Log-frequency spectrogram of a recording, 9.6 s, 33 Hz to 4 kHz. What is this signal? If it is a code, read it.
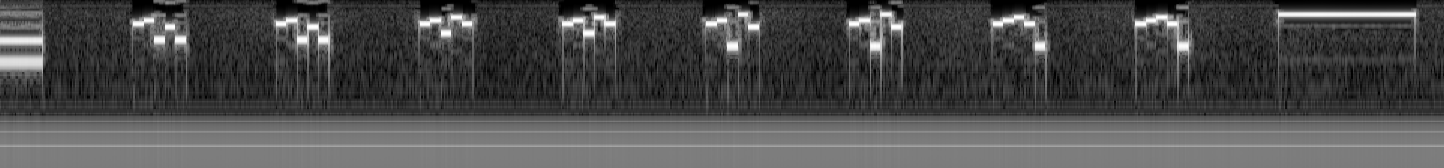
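Five-tone selective call (ZVEI), heard as quick runs of five tones, tones of about 70 ms. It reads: 89373 89373 89508 89508 89117 89117 89081 89081
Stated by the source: Five-tone ZVEI selective call 89092 received by SDR, 455 channel.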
